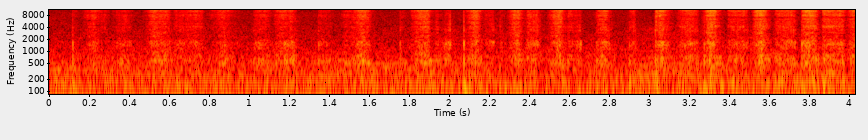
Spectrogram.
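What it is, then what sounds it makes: Pencil shading on a sketchbook page. A pencil held low on the shaft makes long rubbing shading strokes across a white paper sketchbook page. The result is a steady, soft scratchy hiss with bright grainy texture, swelling and fading in quick, uneven back-and-forth strokes about four times a second.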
